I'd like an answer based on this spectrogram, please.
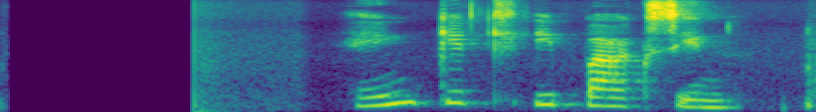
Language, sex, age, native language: Icelandic, male, 6, Icelandic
